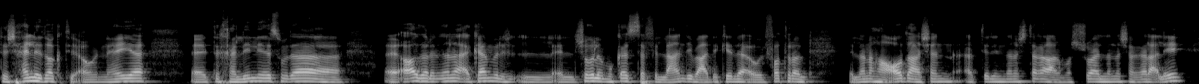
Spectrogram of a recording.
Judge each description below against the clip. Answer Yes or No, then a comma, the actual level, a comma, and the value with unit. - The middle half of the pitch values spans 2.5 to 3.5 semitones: Yes, average, 3.1 semitones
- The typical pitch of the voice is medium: No, low, 130 Hz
